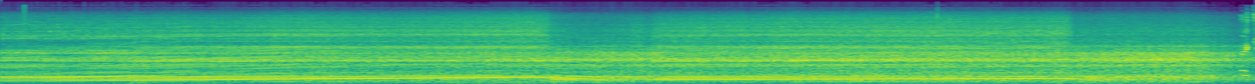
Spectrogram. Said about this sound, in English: Downshift to second, we'll roll into it on the interstate here.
